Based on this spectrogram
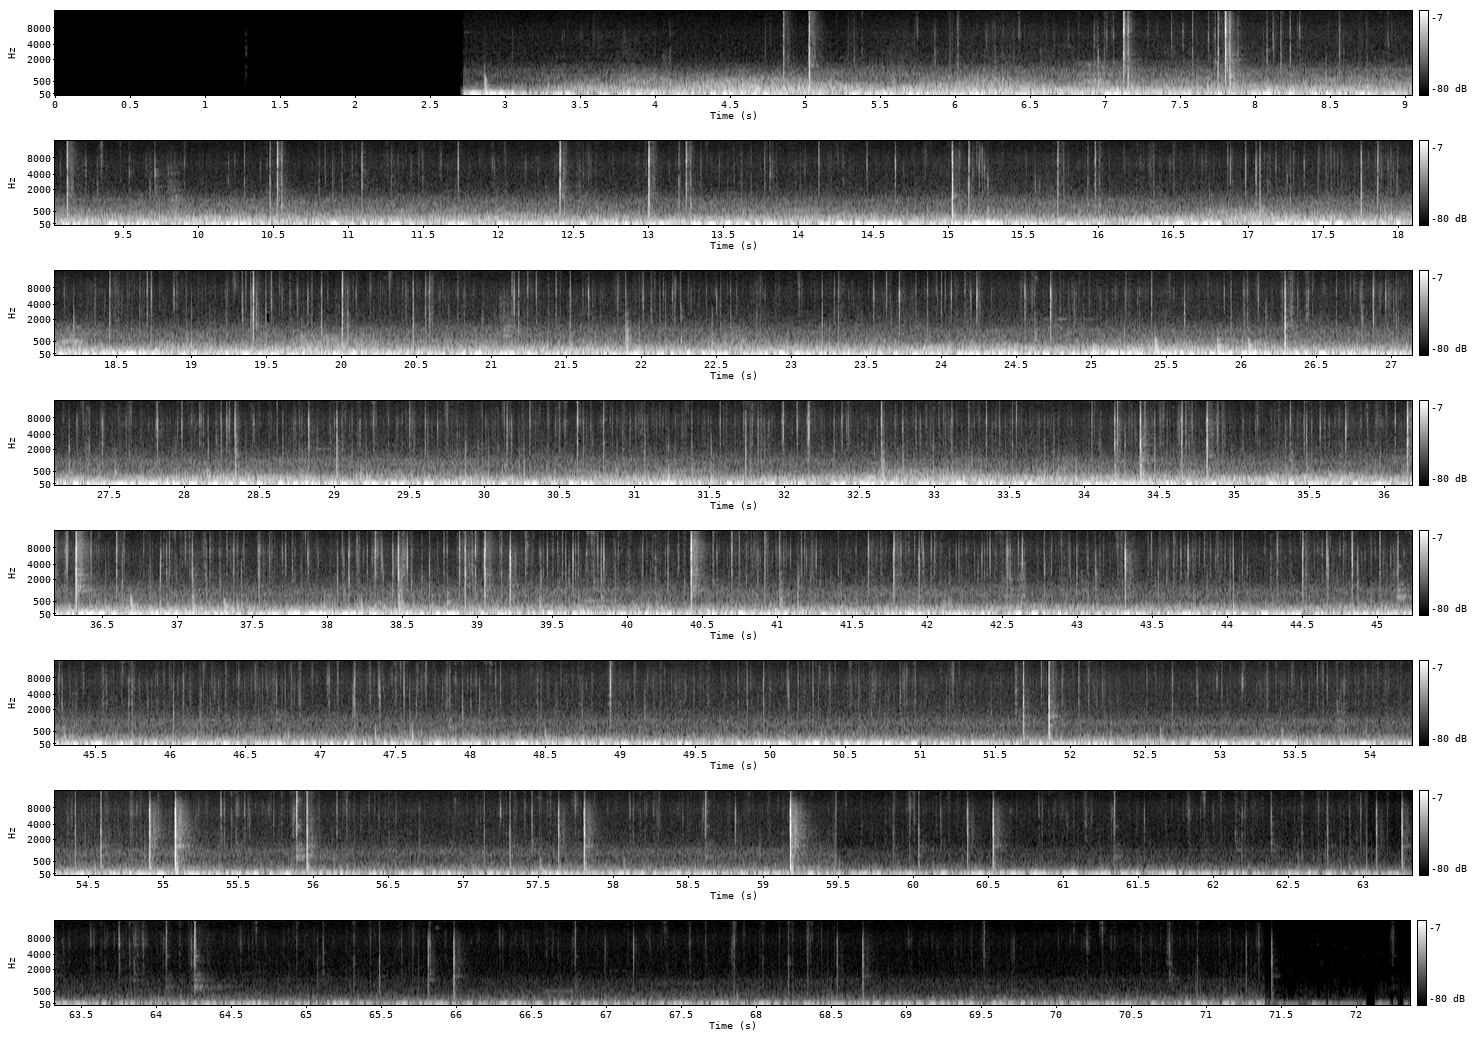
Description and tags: This is a recording of a very vivid, and rather large fire.
Fire, Bonfire, Camping, Campfire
